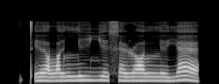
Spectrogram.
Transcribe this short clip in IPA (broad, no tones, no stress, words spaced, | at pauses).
tʼe lˠilːi ʎexæɭɒ lːejæ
